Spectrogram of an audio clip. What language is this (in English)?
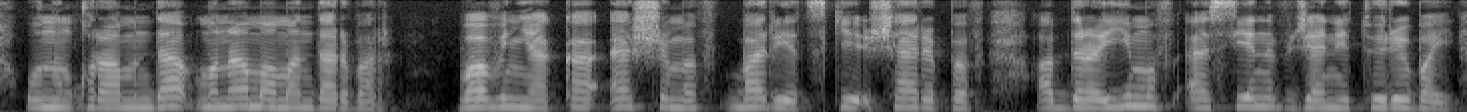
Kazakh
